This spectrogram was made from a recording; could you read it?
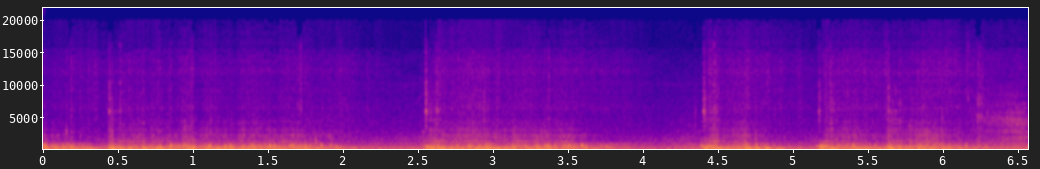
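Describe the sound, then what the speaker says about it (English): Food processor pulsing cold butter into flour for buttermilk biscuits, a loud rumbling churn that runs steadily, with brief cut-offs and restarts between pulses, close up. "I like to use the pulse mode. And what I'm looking for, as you can see, this is very rumbly, in the food processor."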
